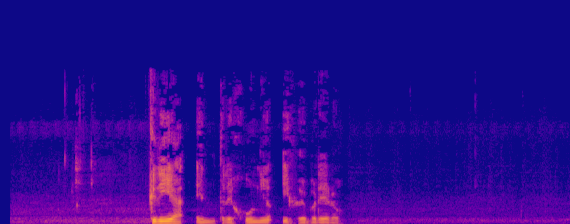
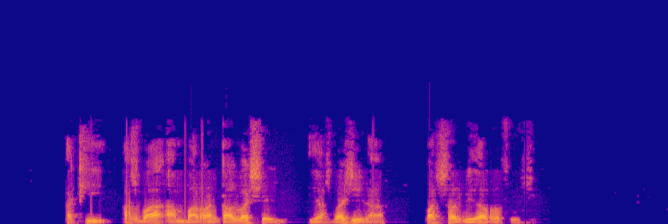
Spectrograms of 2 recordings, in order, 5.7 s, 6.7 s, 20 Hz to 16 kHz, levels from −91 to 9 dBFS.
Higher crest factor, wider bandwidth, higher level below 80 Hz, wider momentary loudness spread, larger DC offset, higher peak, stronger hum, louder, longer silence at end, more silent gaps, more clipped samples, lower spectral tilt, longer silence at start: first, 24 dB vs 18 dB; first, 11 kHz vs 7.8 kHz; about the same, -56 dBFS vs -52 dBFS; first, 29 LU vs 11 LU; neither; about the same, -2 dBFS vs 0 dBFS; neither; second, -22 LUFS vs -16 LUFS; first, 2.3 s vs 1.35 s; neither; neither; about the same, -6 dB/octave vs -6 dB/octave; about the same, 0.75 s vs 0.65 s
